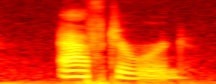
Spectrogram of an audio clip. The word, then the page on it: afterward: American English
